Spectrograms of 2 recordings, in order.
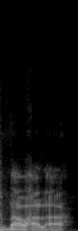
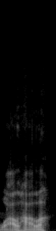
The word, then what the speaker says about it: Valhalla: is i'm right in saying that it is pronounced valhalla like i'm sure like in the video that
